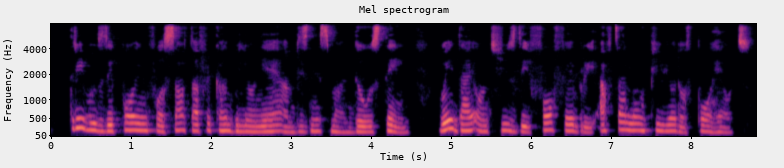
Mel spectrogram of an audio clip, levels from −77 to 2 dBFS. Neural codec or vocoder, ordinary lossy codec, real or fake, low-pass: none; none; real; none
